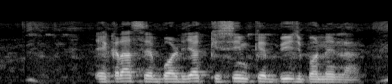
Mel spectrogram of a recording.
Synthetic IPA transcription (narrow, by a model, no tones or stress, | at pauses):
eːkɾasebəɽjakɪsimkebiːt͡ʃbəneːla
